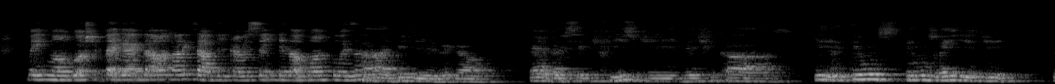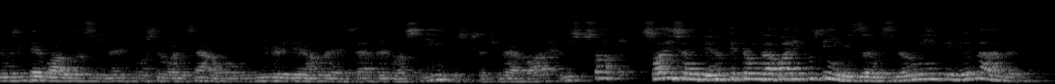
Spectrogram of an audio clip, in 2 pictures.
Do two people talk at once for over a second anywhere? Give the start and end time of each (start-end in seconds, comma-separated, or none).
none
